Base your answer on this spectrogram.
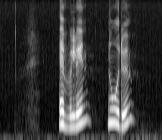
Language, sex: Norwegian, female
